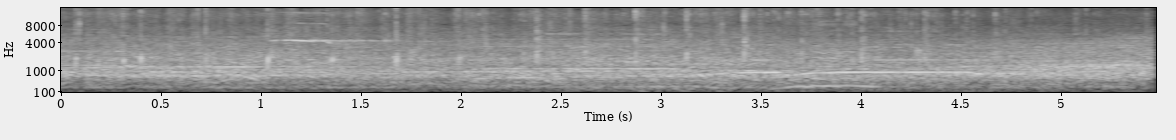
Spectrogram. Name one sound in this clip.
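Fans whistle shrilly among the cheering.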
